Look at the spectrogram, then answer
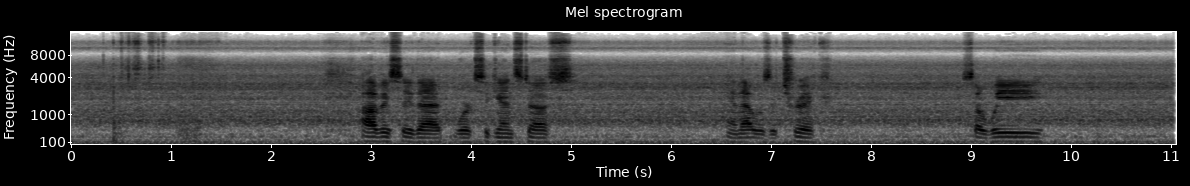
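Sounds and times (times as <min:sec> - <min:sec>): engine idling hum: 0:00.0 - 0:11.0.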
